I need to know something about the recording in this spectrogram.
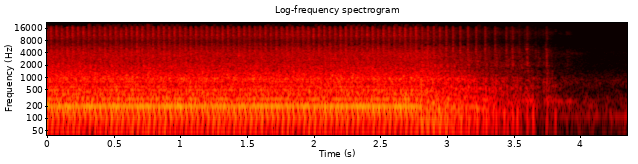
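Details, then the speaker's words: Murray lawn mower, given away because the owner was tired of dealing with the carb; after service and new air filter, engine hot after several minutes of running, steady even putter with no misses or knocks, then clean wind-down at shutoff: normal running. "So, it's been running for several minutes, and the engine should be good and hot."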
